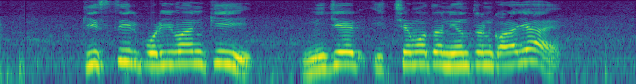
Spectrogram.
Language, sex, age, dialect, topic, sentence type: Bengali, male, 51-55, Standard Colloquial, banking, question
